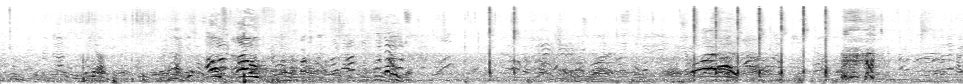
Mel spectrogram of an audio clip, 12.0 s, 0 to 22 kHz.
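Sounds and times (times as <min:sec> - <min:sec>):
footballers shouting: 0:02.6 - 0:03.4.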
